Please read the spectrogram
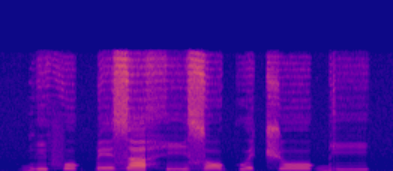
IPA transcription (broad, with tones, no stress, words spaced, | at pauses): bĩ˨fo˧ k͡pe˨ za˦hi˨ zɔ˨kʷɛ˨ t͡ʃoː˦ɡ͡bi˧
